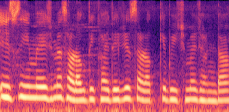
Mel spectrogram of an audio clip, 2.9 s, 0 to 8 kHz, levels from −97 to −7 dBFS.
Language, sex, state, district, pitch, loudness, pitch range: Hindi, female, Chhattisgarh, Bilaspur, 235 Hz, -14 LUFS, 225-265 Hz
